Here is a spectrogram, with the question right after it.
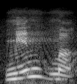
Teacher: Mimma, ketika digabung mimma, jadi nunnya tidak kelihatan. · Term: hukum idgham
